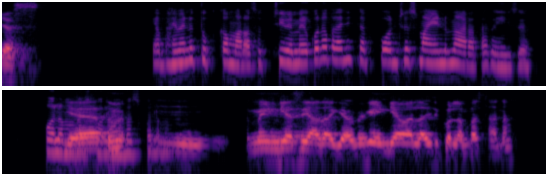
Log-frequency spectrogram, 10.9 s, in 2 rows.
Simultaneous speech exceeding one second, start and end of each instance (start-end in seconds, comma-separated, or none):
6.1-7.3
